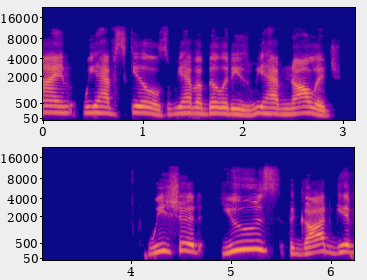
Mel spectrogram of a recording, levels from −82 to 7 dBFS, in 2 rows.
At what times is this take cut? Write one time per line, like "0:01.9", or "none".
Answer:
0:04.8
